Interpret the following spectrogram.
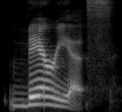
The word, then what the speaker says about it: various: It's an R. It's not one of our special letters, so we pronounce it like this, various, various.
